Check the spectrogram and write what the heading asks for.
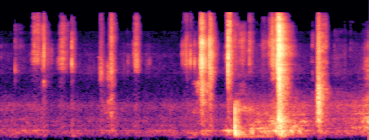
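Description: White charging cable being unwound from its coil by hand: a few faint ticks, then several short rustling scrapes from about three seconds in, the loudest just after four seconds.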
